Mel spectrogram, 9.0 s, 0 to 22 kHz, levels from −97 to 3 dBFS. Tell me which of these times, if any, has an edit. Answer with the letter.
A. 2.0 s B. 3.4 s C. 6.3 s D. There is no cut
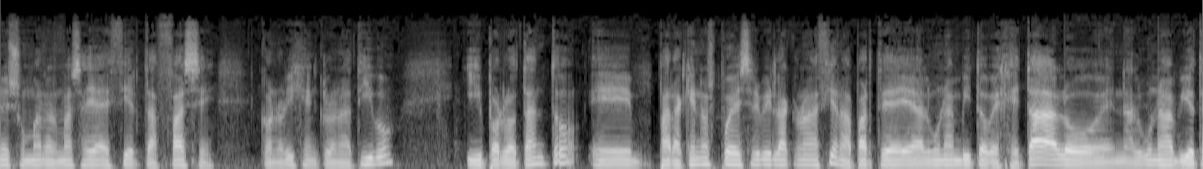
D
